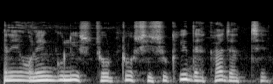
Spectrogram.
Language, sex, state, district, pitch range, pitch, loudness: Bengali, female, West Bengal, Alipurduar, 170-195 Hz, 185 Hz, -14 LUFS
